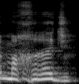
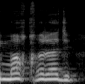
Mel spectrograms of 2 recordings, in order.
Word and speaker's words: مخرج: ساتھ۔ تو یہ ہے مخرج، بڑی خے، دیکھیے خے کی آواز آئے گی، مخرج۔ قادر، موصوف، میوخ، مختصر، فروخت، پبلشر، فروکش.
